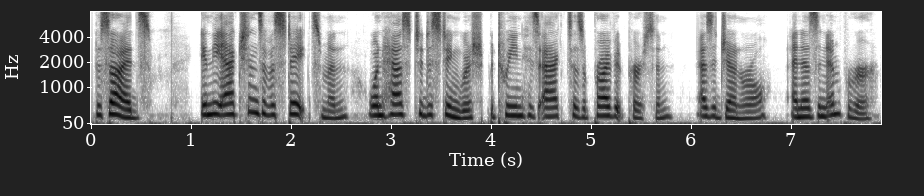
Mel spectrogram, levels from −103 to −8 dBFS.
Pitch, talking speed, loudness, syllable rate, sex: 230 Hz, 190 wpm, -19 LUFS, 6.0 syllables/s, female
